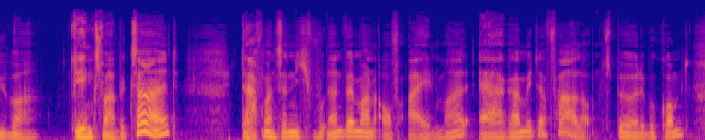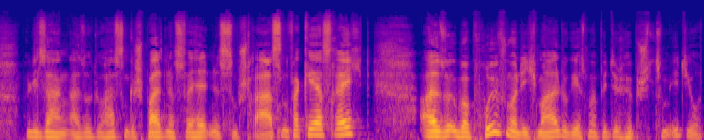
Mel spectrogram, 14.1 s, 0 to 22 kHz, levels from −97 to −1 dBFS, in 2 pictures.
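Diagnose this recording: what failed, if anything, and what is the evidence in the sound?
No fault found anywhere.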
